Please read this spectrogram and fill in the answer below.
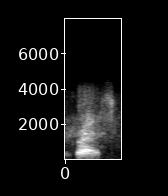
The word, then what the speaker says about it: Grohs: His last name is GROHS, but it sounds like the word gross.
